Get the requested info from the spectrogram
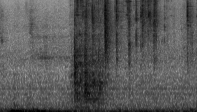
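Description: A jingling rattle of many small, sharp clicks, lasting about a second and starting about halfway through.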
